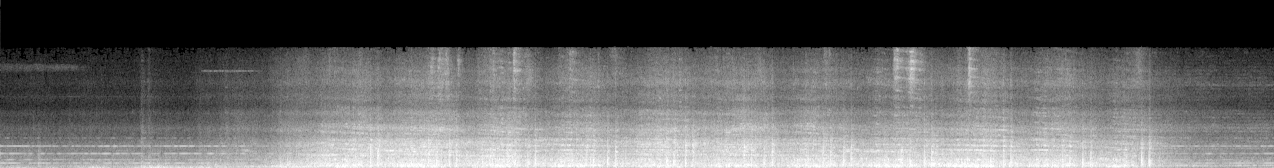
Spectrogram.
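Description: A double-deck electric passenger train passes at speed through a level crossing, with wheels clattering on the rails. It builds up about three seconds in and cuts off fairly sharply near the end. The crossing's warning bell rings steadily before and after it.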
